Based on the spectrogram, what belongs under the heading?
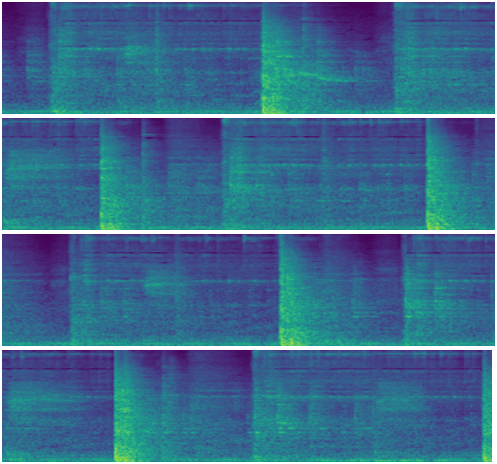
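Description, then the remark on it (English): Gym weights clang and bang during a workout with no music, in repeated sharp metallic impacts, roughly every couple of seconds, some louder than others, over a steady low hum and faint background noise with no talking. “Is listen to the sounds of the metal clanging and banging.”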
